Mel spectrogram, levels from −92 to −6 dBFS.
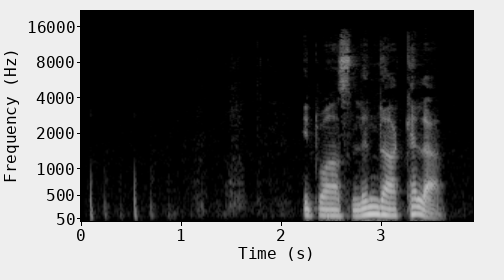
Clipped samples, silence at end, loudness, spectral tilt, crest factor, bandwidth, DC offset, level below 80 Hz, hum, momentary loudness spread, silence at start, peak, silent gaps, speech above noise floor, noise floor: under 0.1%; 0.35 s; -32 LUFS; -6.5 dB/octave; 18 dB; 14.5 kHz; under 0.1%; -68 dBFS; none; 12 LU; 2.2 s; -18 dBFS; none; 44 dB; -75 dBFS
